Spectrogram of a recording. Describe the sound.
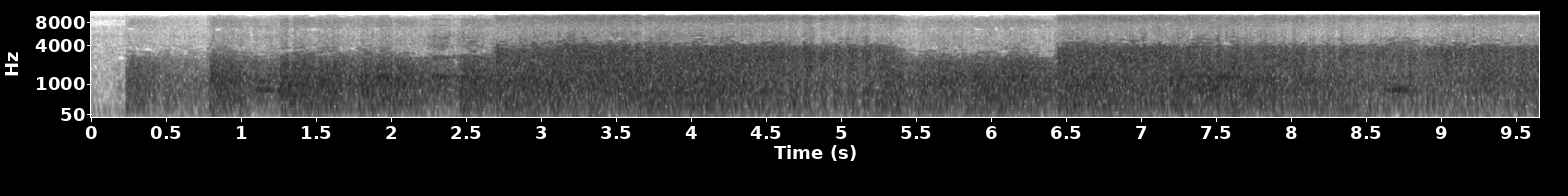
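Gunfire in a battle scene of a radio drama: loud, dense, continuous machine-gun fire that starts abruptly and keeps rattling without a break to the end.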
